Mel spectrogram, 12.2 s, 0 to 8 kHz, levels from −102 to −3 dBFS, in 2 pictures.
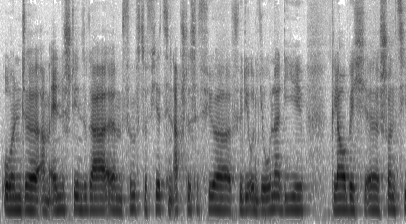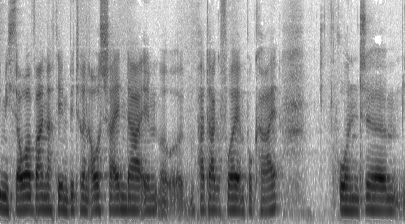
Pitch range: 115-130 Hz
